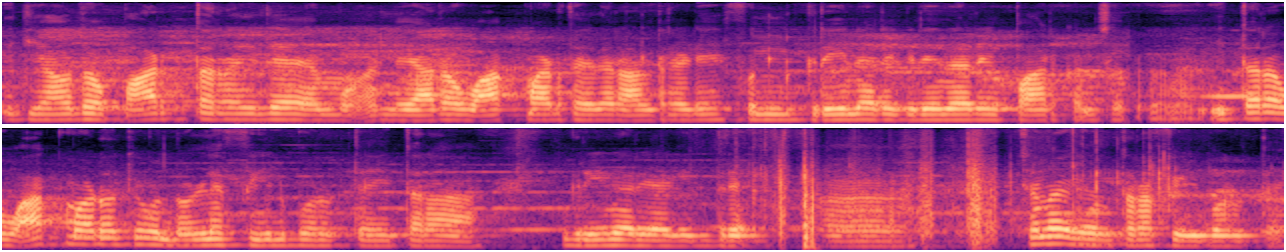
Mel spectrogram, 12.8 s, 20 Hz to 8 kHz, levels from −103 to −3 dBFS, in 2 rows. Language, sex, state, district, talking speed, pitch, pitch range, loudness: Kannada, male, Karnataka, Dharwad, 155 wpm, 135 Hz, 130-145 Hz, -18 LUFS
